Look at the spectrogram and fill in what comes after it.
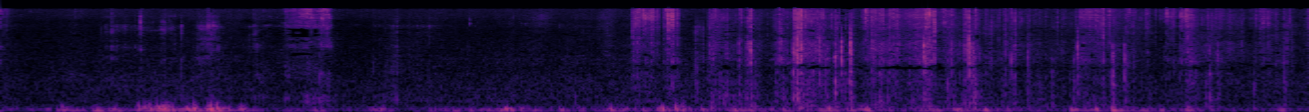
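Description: Close-up chewing of a crunchy chip: many sharp, crisp crunches, thickest in the second half. Low rumbles of wind on the microphone near the start.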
